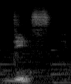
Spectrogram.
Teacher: the th is removed and then a d is replaced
